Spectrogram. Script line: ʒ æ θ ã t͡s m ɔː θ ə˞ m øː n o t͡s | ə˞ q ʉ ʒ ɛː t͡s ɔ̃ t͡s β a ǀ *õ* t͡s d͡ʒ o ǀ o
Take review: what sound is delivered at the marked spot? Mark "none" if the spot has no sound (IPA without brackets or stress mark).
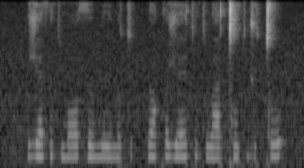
õ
